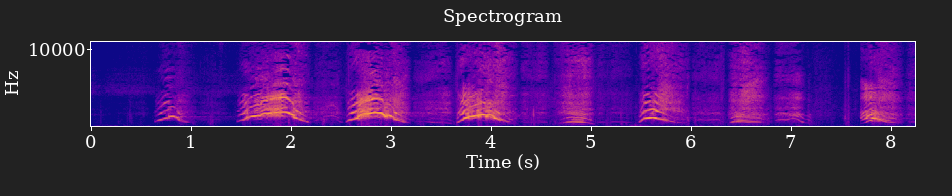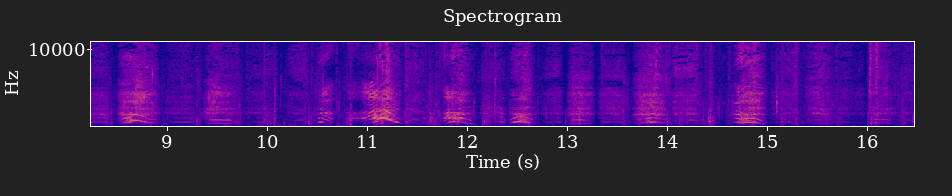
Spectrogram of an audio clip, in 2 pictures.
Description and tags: woman screaming of fear
A very loud screaming of a woman being followed, pretty angry and scared , recorded with a cs3e Sanken
yelling, female, shout, scared, followed, running, pain, horror, woman, scary, girl, fright, screaming, scream, fear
